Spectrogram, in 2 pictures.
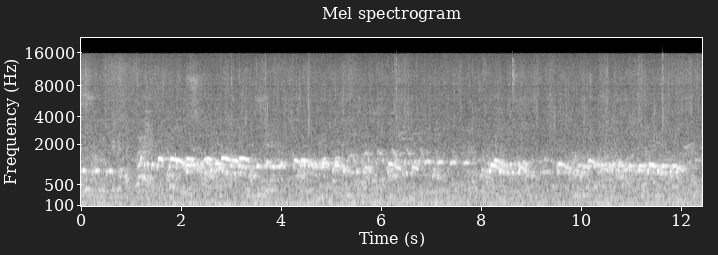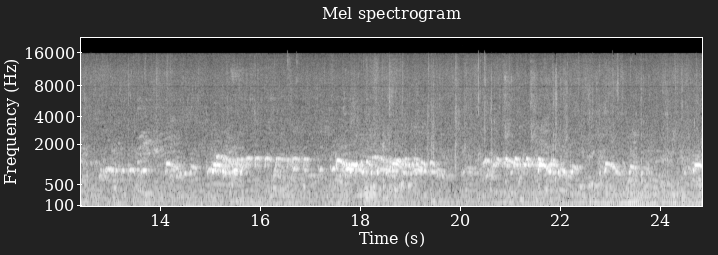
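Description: Many zebra doves (perkutut) cooing at once, their trilled coo phrases overlapping without pause.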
